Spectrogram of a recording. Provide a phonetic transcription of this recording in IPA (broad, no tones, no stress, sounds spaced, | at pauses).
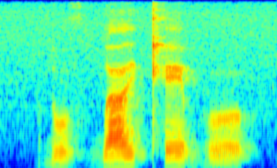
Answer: ɗ u θ ɡ͡b ɐ i̯ kʰ e bʱ ʊ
